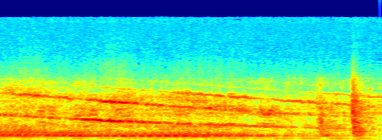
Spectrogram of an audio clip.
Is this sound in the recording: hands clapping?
no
